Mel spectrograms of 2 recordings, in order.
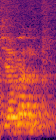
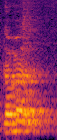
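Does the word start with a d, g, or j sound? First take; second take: j; d. First: The word begins with a j sound. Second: The word begins with a d sound. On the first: The speaker calls it right. "உதாரணமா ஜமல்" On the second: The speaker calls it wrong. "இன்னும் சில அரபிகள் தமல்"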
